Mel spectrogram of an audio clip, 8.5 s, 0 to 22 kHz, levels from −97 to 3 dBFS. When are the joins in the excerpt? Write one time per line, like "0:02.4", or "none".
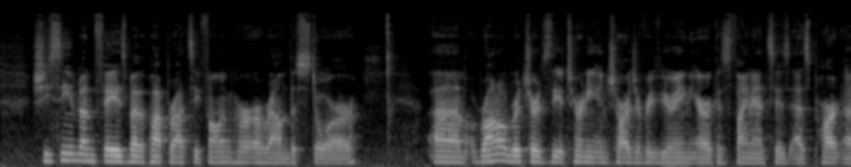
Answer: none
